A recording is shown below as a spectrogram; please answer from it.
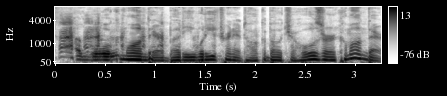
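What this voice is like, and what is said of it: Exaggerated Canadian accent. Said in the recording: “Lance's accent ... You are allowed to mock Canadians ruthlessly”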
